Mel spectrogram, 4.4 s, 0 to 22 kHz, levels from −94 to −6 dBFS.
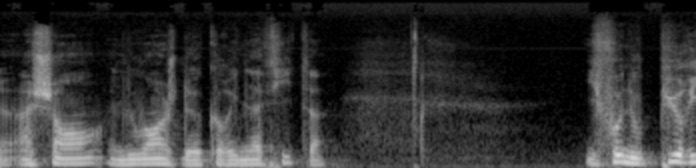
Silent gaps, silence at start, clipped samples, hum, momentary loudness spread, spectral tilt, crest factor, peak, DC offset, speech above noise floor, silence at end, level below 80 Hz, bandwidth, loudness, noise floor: none; 0 s; under 0.1%; none; 20 LU; -6 dB/octave; 18 dB; -14 dBFS; under 0.1%; 35 dB; 0 s; -54 dBFS; over 20 kHz; -30 LUFS; -64 dBFS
